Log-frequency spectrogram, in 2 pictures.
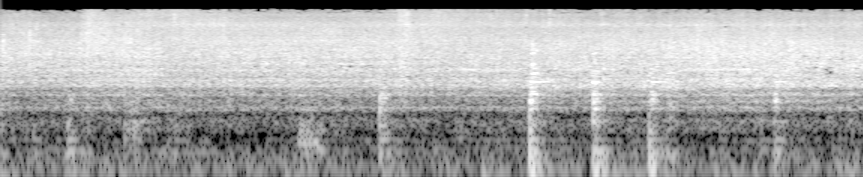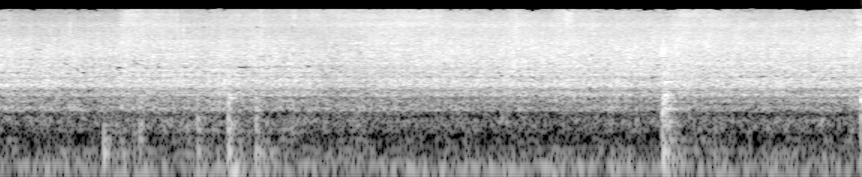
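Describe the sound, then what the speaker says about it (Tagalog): Bihon noodles stir-fried with pork, dark soy sauce, salt and black pepper give a steady, even sizzle, broken by a few sharp clicks of a utensil scraping the pan, with no talking. "Simple fry noodles ang ating gagawin guys with pork meat."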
